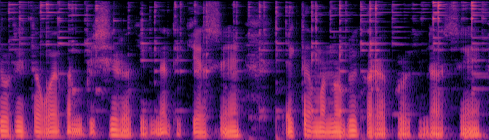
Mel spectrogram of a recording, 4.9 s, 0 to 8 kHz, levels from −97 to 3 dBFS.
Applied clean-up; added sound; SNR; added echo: classical method log-MMSE.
